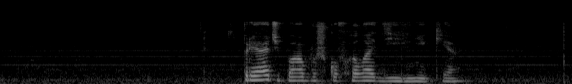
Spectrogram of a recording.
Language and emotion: Russian, neutral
